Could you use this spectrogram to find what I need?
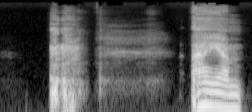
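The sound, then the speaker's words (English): A woman's throat clearing, voiced by a narrator, comes as a short rough burst followed by a quieter rasp before speech resumes. “She cleared her throat.”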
